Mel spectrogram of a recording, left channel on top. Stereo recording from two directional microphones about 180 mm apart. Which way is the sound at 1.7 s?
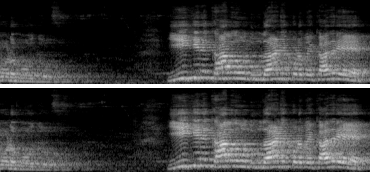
5° right (ahead or behind).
